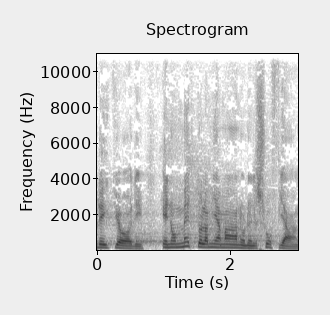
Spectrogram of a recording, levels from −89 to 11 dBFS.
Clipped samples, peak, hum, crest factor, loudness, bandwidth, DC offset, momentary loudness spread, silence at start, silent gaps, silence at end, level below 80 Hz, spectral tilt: under 0.1%; -4 dBFS; none; 14 dB; -20 LUFS; 11 kHz; under 0.1%; 6 LU; 0 s; none; 0 s; -56 dBFS; -6 dB/octave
